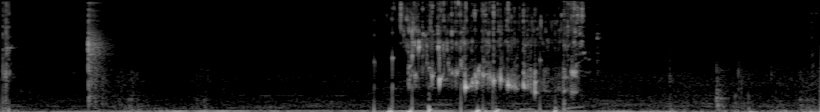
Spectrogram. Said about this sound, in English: And that was the sound of us cracking a bottle on the second episode of Amber's Happy Hour.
